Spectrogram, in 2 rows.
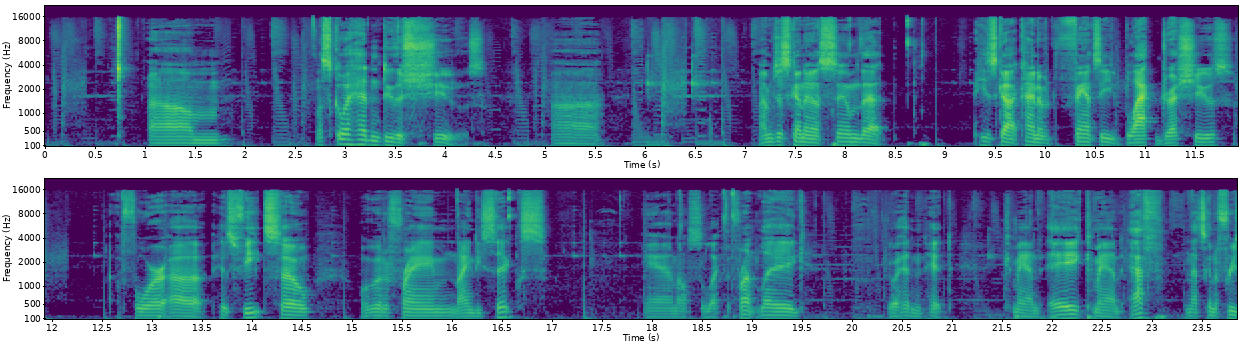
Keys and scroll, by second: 7.9 space, 21.9 super+a, 22.9 super+f.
